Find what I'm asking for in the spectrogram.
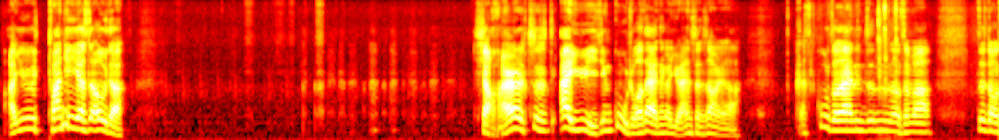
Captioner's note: dog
